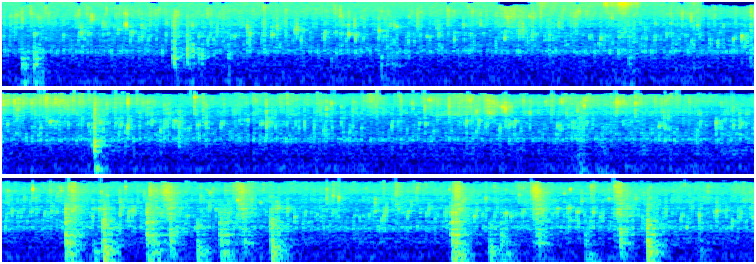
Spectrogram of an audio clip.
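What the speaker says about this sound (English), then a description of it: "Let's go ahead and drop them in the oil and fry until golden brown." Pieces of boniato fry in hot oil with a steady, soft sizzle and bubbling, and louder crackles and pops come in bursts toward the end.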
